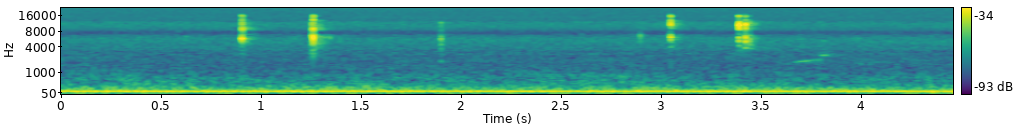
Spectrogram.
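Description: A few faint, scattered clicks of small plastic toy pieces being handled and fitted together by hand, over a steady low hum.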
